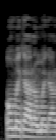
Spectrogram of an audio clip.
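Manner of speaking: loud breathless oh my God; excited fangirl squeal. Retold or imitated. Teenage girls spotting a TV star, squealing loudly. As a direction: gush like starstruck teens. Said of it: "They were freaking out".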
